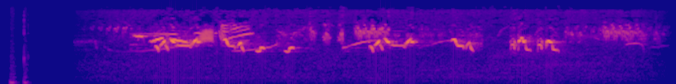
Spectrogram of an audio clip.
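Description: An American Robin sings a run of clear, whistled caroling phrases, rising and falling, with brief pauses and some thin, squeaky high notes mixed in.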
